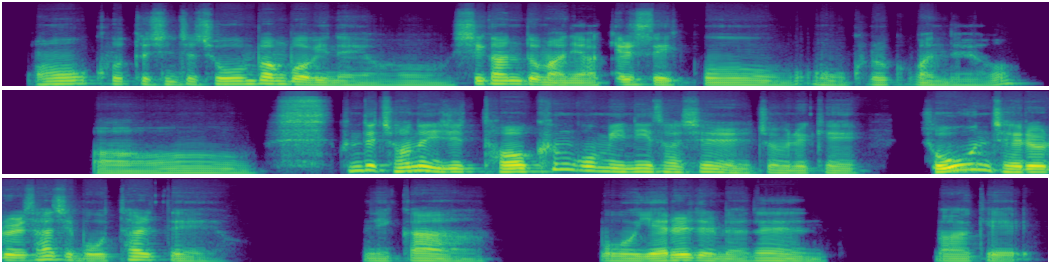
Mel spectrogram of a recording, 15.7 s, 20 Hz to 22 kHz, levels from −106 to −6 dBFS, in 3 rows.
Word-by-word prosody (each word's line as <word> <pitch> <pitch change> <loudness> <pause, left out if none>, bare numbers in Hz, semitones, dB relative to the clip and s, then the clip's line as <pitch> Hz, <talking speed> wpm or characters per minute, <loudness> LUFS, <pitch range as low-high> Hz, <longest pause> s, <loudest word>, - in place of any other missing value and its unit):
어 145 +5 -1
그것도 135 -3 -6
진짜 125 +1 -6
좋은 135 +3 +1
방법이네요. 95 - -1
시간도 145 +7 +1
많이 100 -1 0
아낄 95 +5 -2
수 115 -2 -2
있고 100 -2 -5
어 95 -3 -10
그럴 110 0 -8
것 110 +2 -24
같네요. 95 - -9 0.6
아 95 +1 -8 0.4
근데 210 +3 +2
저는 200 0 +5
이제 150 -2 +2
더 150 +1 +6
큰 260 +10 -3
고민이 160 -8 +2
사실 135 -7 -1
좀 115 - -5
이렇게 100 -1 -5 0.3
좋은 230 - +7
재료를 135 -5 +6
사지 160 +6 -1
못할 100 +9 -1
때예요. 90 -6 -9 0.7
그니까 100 -3 -4 0.5
뭐 105 -2 -3
예를 115 +5 +4
들면은 100 -3 -5 0.5
막 100 - -6 0.2
이렇게 95 -1 -5
110 Hz, 280 characters per minute, -23 LUFS, 95-145 Hz, 0.7 s, 좋은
